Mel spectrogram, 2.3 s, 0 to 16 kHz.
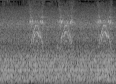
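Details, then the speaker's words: DIY 3D printer X-axis with a 400 steps-per-millimeter motor, newly wired electronics: quick back-and-forth sweeps of soft stepper whir with no knocking or grinding, fast, snappy and quieter than the owner's other printer; normal, smooth axis motion. "goes pretty fast pretty snappy and it's a lot quieter than why other printer too"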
